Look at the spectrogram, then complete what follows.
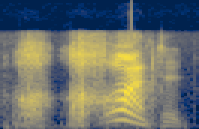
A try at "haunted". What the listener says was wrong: You didn't even make the H sound. You just went.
